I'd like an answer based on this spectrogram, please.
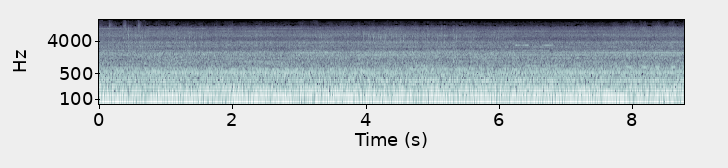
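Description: Caterpillar AP655F asphalt paver's diesel engine running steadily while the machine paves.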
